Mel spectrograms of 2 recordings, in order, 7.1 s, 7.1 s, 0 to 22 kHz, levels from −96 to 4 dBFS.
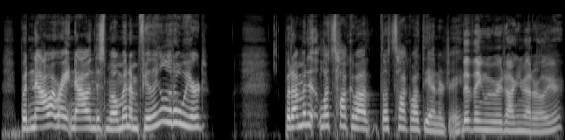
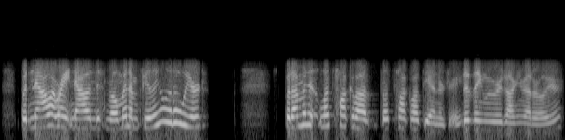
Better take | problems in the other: first | phone-call audio; poor line

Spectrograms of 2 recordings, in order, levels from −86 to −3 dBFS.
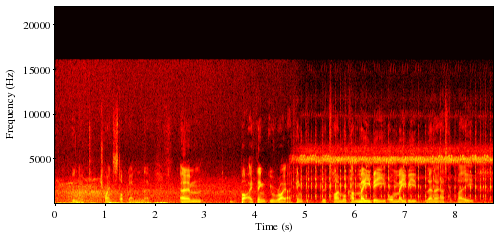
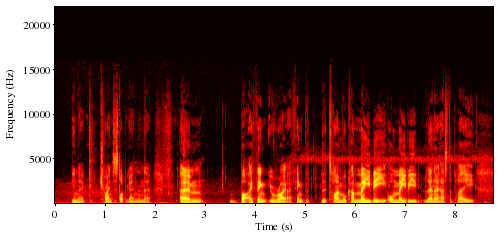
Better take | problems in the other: second | animal sounds; loud; throughout; 3 dB below the speech; faint in the second

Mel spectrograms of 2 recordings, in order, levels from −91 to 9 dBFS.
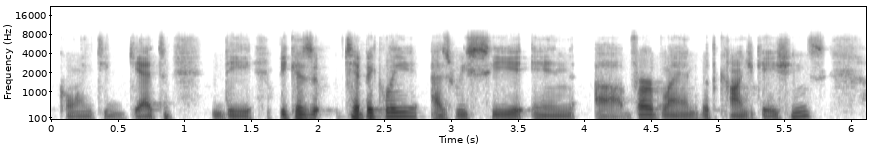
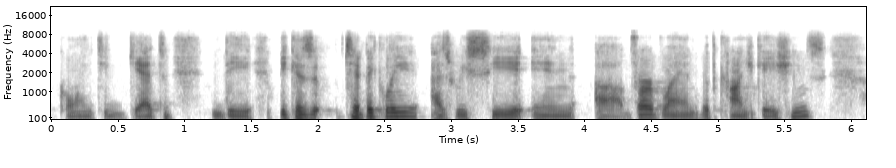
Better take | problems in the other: first | garbled, watery; badly; slightly in the first

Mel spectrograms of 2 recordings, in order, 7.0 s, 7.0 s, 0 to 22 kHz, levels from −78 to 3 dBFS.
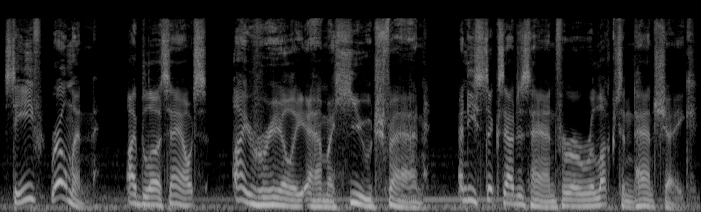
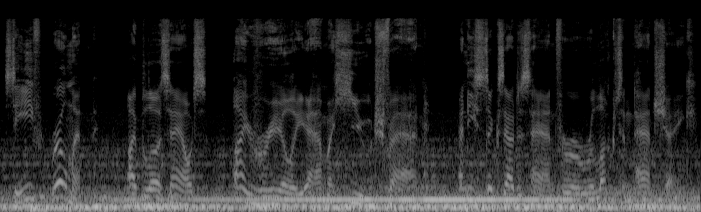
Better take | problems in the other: first | low rumble; loud; throughout; 1 dB below the speech; faint in the first

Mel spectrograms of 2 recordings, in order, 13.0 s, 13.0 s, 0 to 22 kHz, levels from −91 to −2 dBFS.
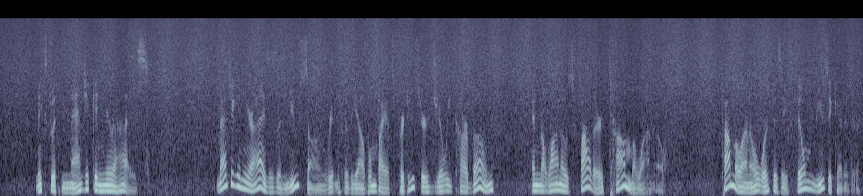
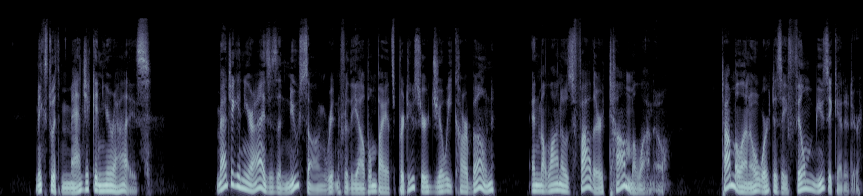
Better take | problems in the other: second | hiss; loud; throughout; 5 dB below the speech

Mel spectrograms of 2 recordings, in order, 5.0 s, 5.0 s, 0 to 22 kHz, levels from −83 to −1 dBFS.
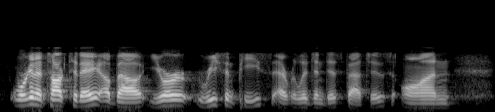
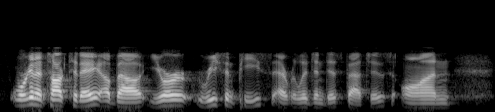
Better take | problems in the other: neither | phone-call audio; nothing above 3 kHz; the same in both

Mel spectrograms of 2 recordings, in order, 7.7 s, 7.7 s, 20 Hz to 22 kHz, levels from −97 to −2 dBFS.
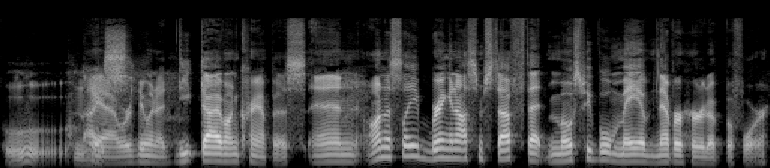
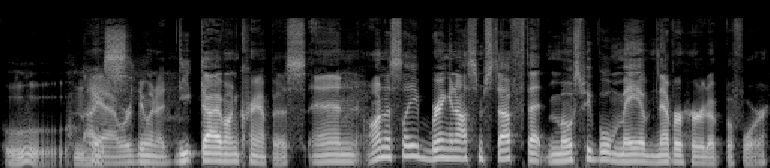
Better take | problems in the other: second | thin; somewhat; fading below 450 Hz

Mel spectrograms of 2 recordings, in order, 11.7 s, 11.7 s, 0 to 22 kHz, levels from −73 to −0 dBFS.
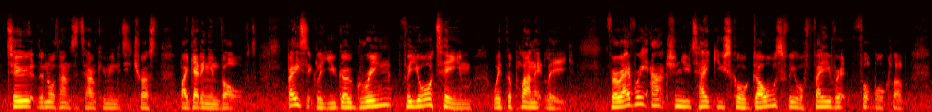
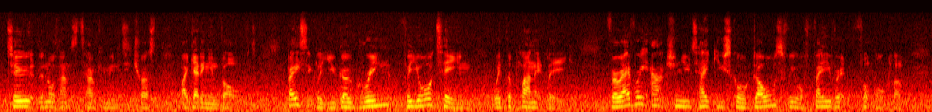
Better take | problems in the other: first | hiss; loud; throughout; 7 dB below the speech; faint in the first

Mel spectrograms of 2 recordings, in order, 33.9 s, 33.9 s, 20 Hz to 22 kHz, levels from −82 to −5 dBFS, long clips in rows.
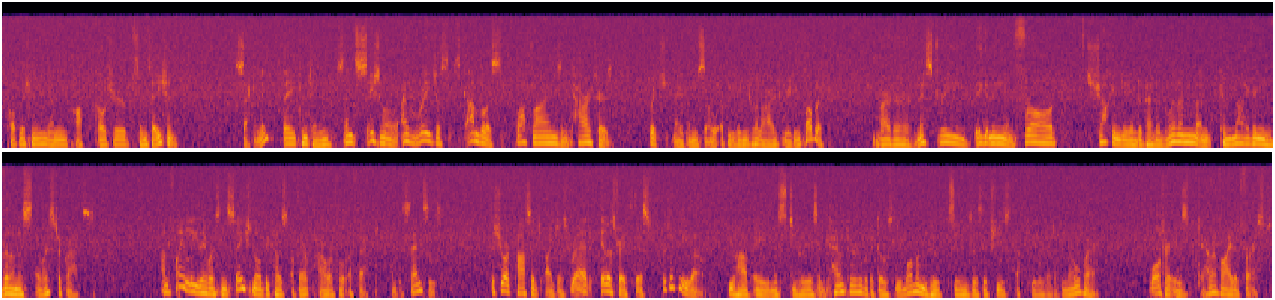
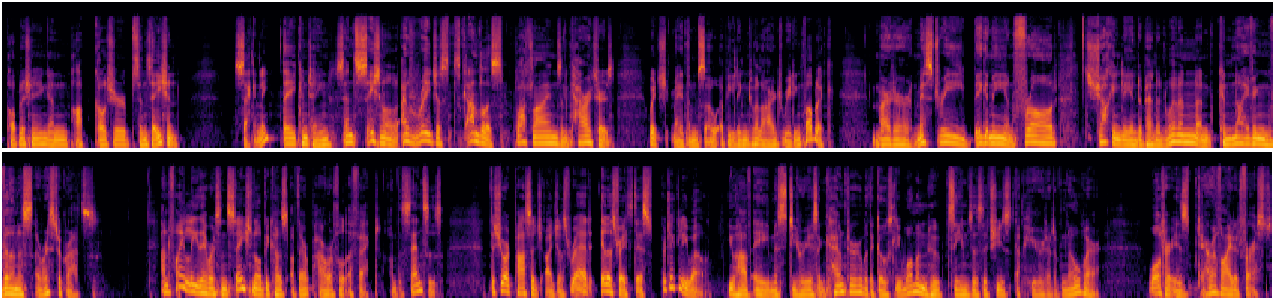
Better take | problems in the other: second | hiss; loud; throughout; 5 dB below the speech

